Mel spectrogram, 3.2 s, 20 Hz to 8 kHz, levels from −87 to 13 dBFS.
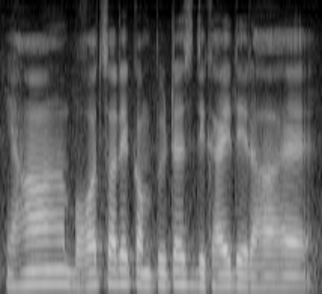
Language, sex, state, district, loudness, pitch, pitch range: Hindi, male, Arunachal Pradesh, Lower Dibang Valley, -16 LUFS, 125 Hz, 115-135 Hz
